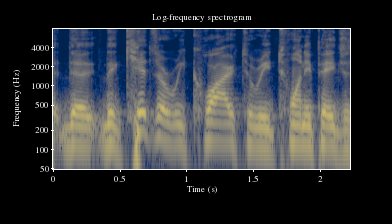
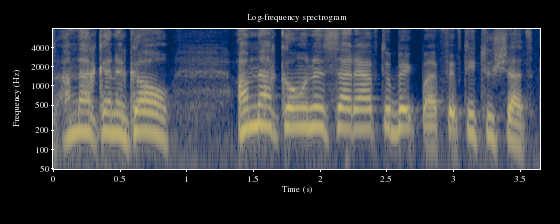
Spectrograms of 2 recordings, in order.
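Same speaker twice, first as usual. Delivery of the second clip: put-on much higher, tearful protest of a sick boy; imitating crying child; 8 semitones higher than usual. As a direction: play the son refusing through tears, pitched up. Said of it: "And he cries".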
